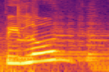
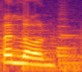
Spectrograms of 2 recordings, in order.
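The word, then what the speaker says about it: pilón: And so right away I told Papi, here comes a pilon. Not pelon, pilon.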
